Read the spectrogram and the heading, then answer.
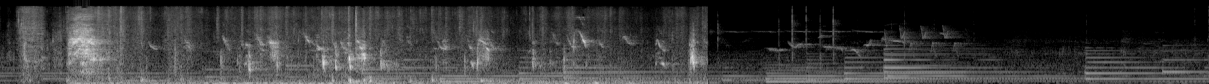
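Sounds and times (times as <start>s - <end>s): background music with held notes: 0.0s - 12.0s
hens clucking: 0.7s - 7.1s
loud rustling burst: 0.7s - 7.1s.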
